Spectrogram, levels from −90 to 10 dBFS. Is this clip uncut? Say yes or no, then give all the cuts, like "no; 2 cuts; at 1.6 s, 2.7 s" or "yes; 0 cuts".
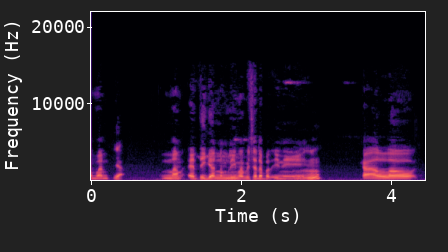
yes; 0 cuts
